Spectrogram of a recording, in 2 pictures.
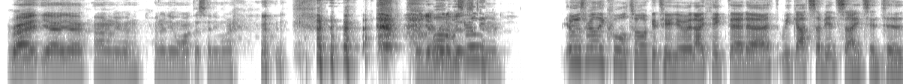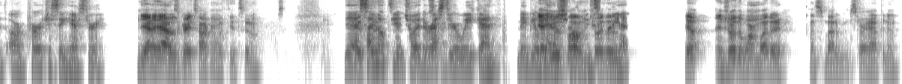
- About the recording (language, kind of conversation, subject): English, unstructured, What is the smartest purchase you have ever made?
- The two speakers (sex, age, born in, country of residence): female, 35-39, United States, United States; male, 25-29, United States, United States
- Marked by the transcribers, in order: chuckle; laugh; other background noise; tapping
